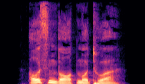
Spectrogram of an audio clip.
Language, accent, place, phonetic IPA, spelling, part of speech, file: German, Germany, Berlin, [ˈaʊ̯sn̩bɔʁtˌmoːtoːɐ̯], Außenbordmotor, noun, De-Außenbordmotor.ogg
- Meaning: outboard motor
